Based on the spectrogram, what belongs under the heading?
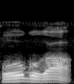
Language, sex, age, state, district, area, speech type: Malayalam, male, 18-30, Kerala, Palakkad, rural, read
